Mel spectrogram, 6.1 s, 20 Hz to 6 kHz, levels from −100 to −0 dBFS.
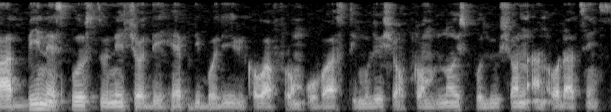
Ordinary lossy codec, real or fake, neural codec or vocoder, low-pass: none; real; none; 5.4 kHz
